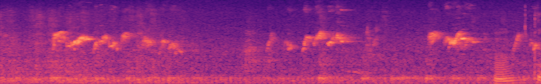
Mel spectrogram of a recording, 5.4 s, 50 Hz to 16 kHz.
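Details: Decoy red-whiskered bulbul singing at a trap for wild birds in Hòa Bình, Vietnam, on 18 November 2017: three lively bursts of liquid, warbling notes, each followed by soft, descending chatter, over a low background hum.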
